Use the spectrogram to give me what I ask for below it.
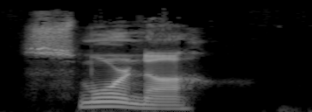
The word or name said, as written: Smyrna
